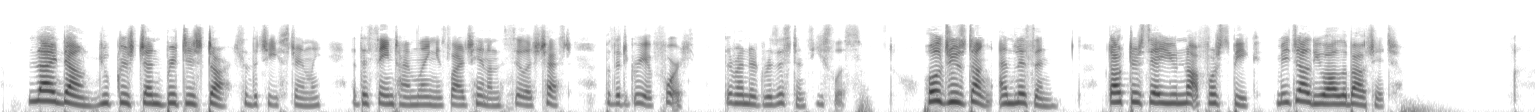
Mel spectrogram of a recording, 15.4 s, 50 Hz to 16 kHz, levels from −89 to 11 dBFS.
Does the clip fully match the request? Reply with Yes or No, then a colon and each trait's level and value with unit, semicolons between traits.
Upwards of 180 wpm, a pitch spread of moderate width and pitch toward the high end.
Yes: average, 190 wpm; average, 3.2 semitones; very high, 250 Hz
